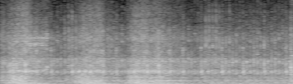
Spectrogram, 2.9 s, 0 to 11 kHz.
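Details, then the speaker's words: Mercedes 508D/613D diesel started after cooling system flush and refill with 50% antifreeze to bleed air bubbles, in neutral: steady even idle clatter, no misses or knocks; normal idle. "I'm going to fire it up so the air bubbles will get out of the cooling system. Goes a little bit quicker that way."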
